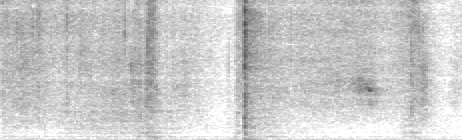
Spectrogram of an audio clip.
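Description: Faint rubbing of the soft side of a cloth bathroom scrub mitt wiped across a glass shelf, with one light sharp tap a little over a second in.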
